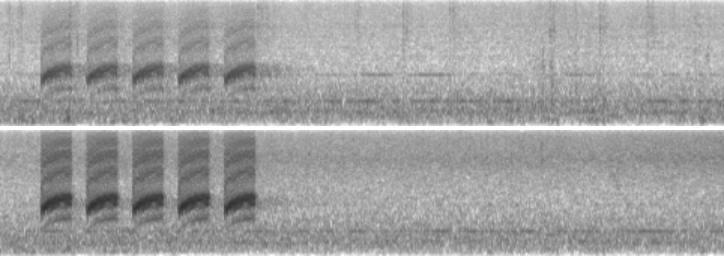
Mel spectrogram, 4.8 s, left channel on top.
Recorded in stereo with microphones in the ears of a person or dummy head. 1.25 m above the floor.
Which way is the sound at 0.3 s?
50° right (ahead or behind).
